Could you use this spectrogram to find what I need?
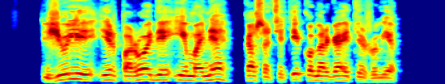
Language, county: Lithuanian, Šiauliai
